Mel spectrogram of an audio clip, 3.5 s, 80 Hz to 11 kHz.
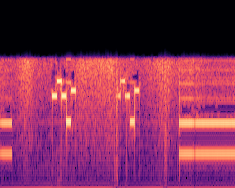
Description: Five-tone selective call (ZVEI), heard as quick runs of five tones, tones of about 70 ms. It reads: 88839 88839
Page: /357/SDR/ZVEI/88743/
